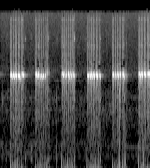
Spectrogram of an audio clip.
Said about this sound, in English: Oh, what's with my crickets today? They're not working.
